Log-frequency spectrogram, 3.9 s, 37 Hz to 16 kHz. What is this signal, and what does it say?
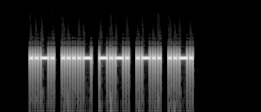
Morse code, heard as a keyed tone, about 30 wpm, 690 Hz. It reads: F4CLF
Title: DXCC-100 Call Signs - 5 Characters - 30wpm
